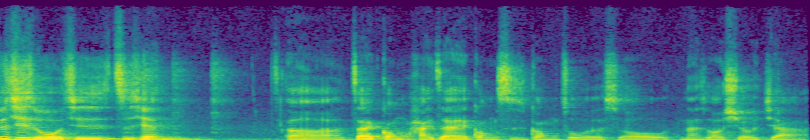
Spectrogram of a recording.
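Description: Audible room echo surrounds fairly slow speech whose pitch varies in an ordinary way. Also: man, fairly low pitch for a man. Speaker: tattoo artist. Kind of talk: casual chat.

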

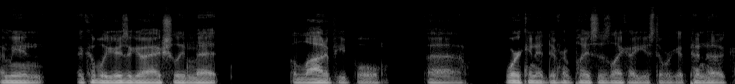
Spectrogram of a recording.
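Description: In an American accent, a man with a very deep, low pitch and a dark, mellow, somewhat breathy tone talks at a very fast pace in a flat monotone, leaving long, frequent pauses, on a very clean recording with a silent background. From Texas. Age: 30s. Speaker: hip hop artist. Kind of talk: casual interview.

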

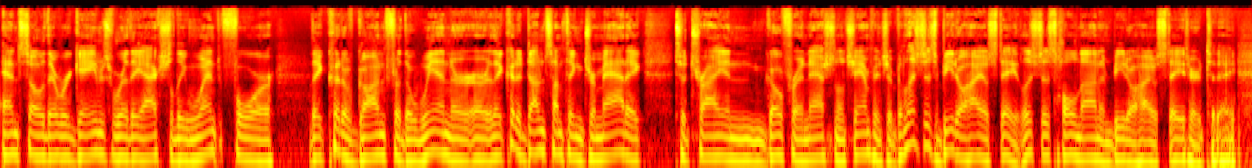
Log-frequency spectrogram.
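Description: A man with an American accent has a plain, everyday voice at a fairly low pitch with ordinary pitch variation. He talks at a fairly quick pace with very even loudness. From US Midwest, Minnesota. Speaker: radio show co-host. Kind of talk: casual chat.

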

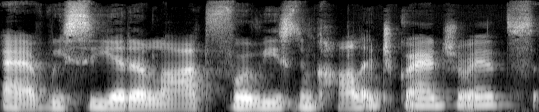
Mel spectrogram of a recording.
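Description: Speaking with a German accent, a woman has a fairly low-pitched voice. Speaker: investigative journalist. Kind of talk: radio interview.

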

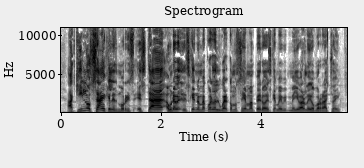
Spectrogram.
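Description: A man talks at a very fast pace with hardly any pauses, his pitch high and his intonation lively. His tone is animated, bright and sharp. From Mexico, Jalisco (rural). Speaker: radio host. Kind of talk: casual chat. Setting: studio.

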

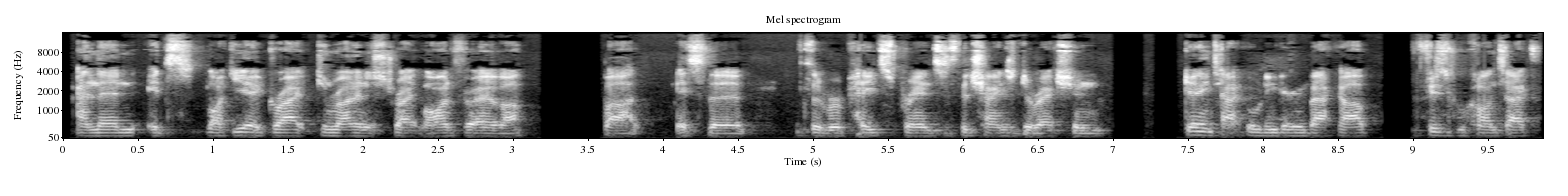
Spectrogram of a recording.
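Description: A man with an Australian accent talks at a fairly low pitch with monotone, flat intonation. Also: moderate pace. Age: 20s. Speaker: Australian rules footballer. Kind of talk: casual interview.

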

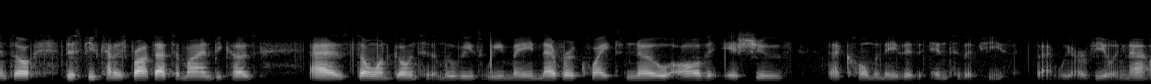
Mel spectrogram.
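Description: The loudness of a man's voice swings a lot as he talks at a moderate pace. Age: 20s. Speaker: podcast host reading listener writing. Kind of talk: podcast monologue with readings. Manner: casual, with filler words.

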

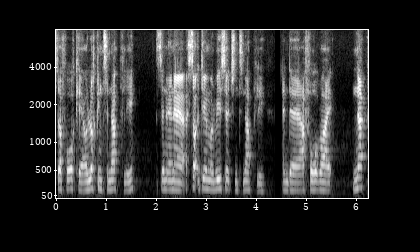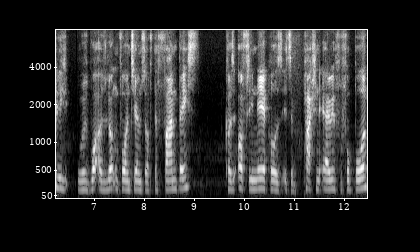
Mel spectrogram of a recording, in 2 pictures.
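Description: A man with a Sunderland accent, fairly high pitch, monotone, flat intonation and a fairly quick pace against a quiet background. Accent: Mackem (Sunderland) English. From northern England, Sunderland. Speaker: football fan. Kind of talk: casual chat.

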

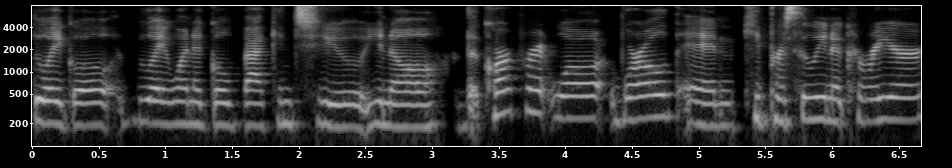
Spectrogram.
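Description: With a Spanish accent, a woman talks fairly slowly at medium pitch, with hardly any pauses, fairly even intonation and very even loudness. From Mexico, Michoacán. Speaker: personal finance coach. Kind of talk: interview.

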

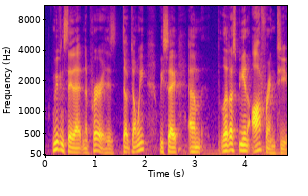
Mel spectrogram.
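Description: On a very clean recording with a silent background, a man speaks with an American accent at a fairly low pitch. He sounds animated, with lively intonation and a moderate pace. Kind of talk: short video homily on the Mass. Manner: earnest, urgent exhortation to the congregation; animated, conversational storyteller.

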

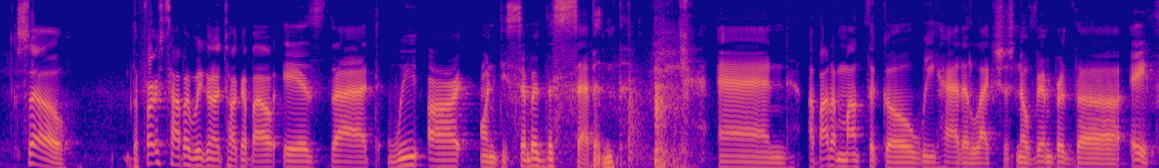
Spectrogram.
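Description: Very slow speech with ordinary pitch variation over noticeable background noise. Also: man. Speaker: podcast host. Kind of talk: casual chat. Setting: studio. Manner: animated.

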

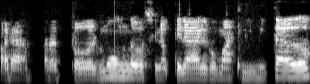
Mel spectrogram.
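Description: At a moderate pace, a woman speaks with fairly even intonation in an unremarkable speaking voice. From Argentina, Entre Ríos. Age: 30s. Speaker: physician and rare disease patient. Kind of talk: interview.

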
